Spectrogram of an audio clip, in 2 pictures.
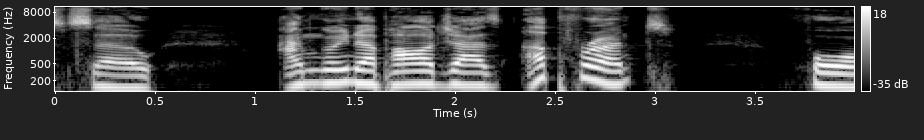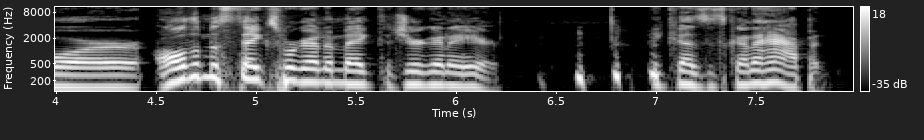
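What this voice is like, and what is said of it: Congested voice. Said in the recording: “I am fighting congestion. That's why my voice sounds so lovely and sultry ... that's why I sound the way I do”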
